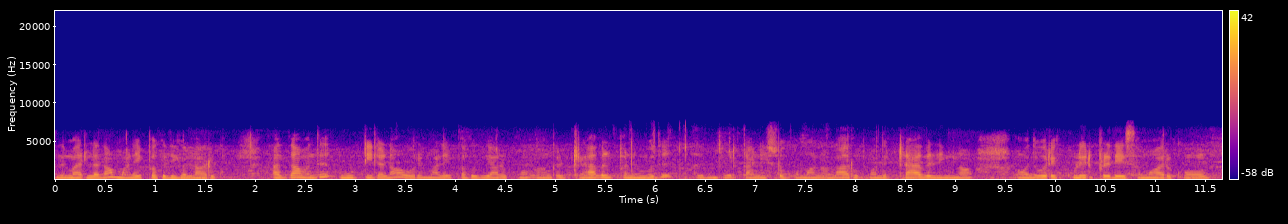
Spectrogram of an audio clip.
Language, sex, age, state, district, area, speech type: Tamil, female, 18-30, Tamil Nadu, Mayiladuthurai, urban, spontaneous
